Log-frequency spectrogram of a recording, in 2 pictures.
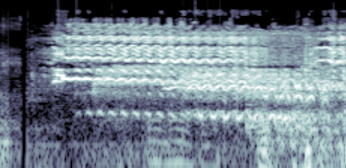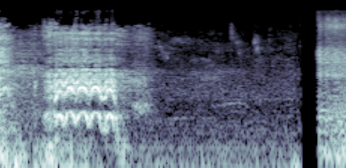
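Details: A horse neighs to communicate with other horses, for example to signal food or danger: a loud, quavering neigh lasting about four seconds, falling and wavering in pitch, then a short rougher burst, with faint speech underneath.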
